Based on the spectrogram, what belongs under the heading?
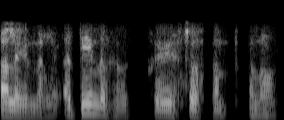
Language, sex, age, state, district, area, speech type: Telugu, male, 30-45, Andhra Pradesh, West Godavari, rural, conversation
